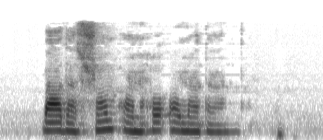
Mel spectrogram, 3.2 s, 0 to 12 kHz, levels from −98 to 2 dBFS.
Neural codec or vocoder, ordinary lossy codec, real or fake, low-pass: codec, 16 kHz, 8 kbps, FunCodec, trained on LibriTTS, 25 frames a second; MP3, 48 kbps; fake; 7.2 kHz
